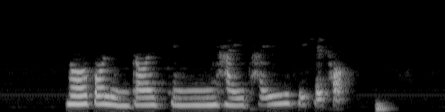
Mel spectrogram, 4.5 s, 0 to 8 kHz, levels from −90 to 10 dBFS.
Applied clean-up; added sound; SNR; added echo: none; none; none; none.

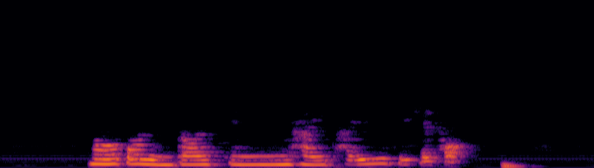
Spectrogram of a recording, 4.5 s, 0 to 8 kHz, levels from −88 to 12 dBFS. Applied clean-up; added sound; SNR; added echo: none; none; none; reverberation time 0.2 s.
